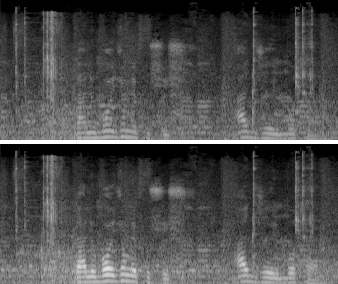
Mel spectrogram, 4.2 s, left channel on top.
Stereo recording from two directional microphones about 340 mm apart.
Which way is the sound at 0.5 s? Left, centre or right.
Centre.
